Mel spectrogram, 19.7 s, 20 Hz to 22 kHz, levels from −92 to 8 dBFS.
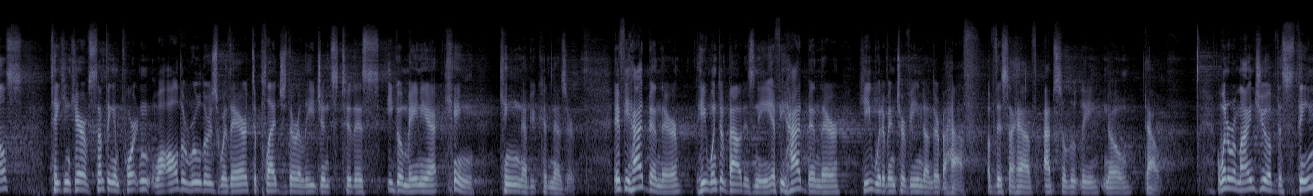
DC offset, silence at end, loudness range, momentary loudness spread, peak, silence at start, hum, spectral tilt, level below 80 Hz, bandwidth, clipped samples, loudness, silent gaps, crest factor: under 0.1%; 0 s; 3 LU; 11 LU; -16 dBFS; 0 s; none; -4.5 dB/octave; -80 dBFS; 14 kHz; under 0.1%; -35 LUFS; none; 20 dB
